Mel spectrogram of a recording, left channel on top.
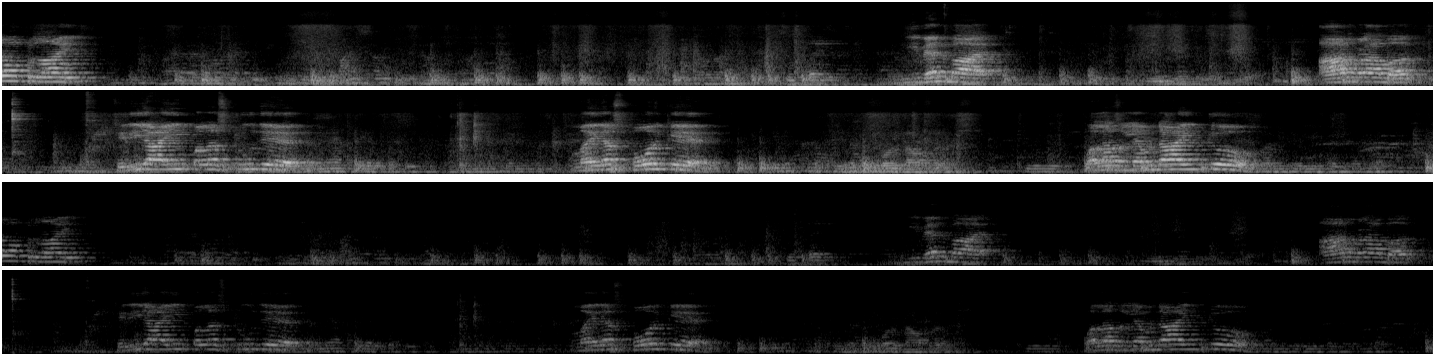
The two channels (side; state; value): right; quieter; 15.4 dB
